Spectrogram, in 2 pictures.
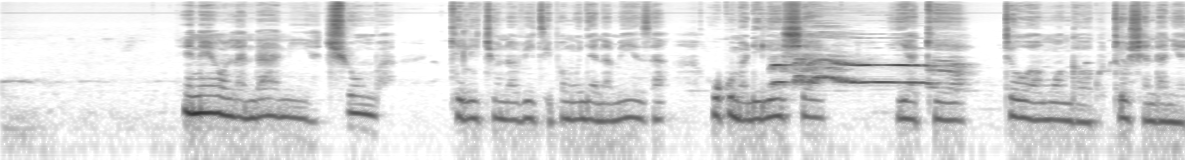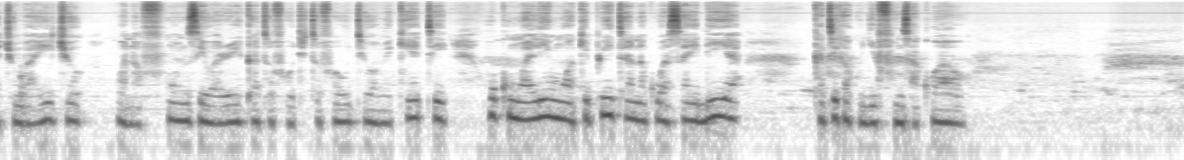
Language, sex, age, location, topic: Swahili, female, 25-35, Dar es Salaam, education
